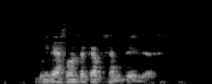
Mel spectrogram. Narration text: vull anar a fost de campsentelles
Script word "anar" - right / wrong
right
